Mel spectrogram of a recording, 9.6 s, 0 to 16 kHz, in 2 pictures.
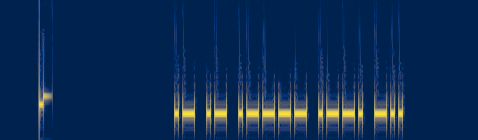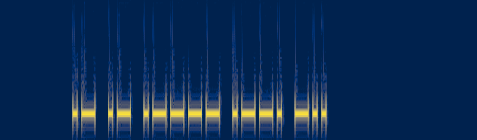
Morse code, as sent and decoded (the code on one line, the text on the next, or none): .- .- .---- .--. -.. / .- .- .---- .--. -..
AA1PD AA1PD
